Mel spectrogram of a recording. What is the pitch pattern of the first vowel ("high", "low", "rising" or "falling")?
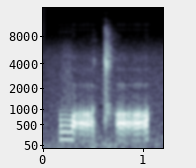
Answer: falling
